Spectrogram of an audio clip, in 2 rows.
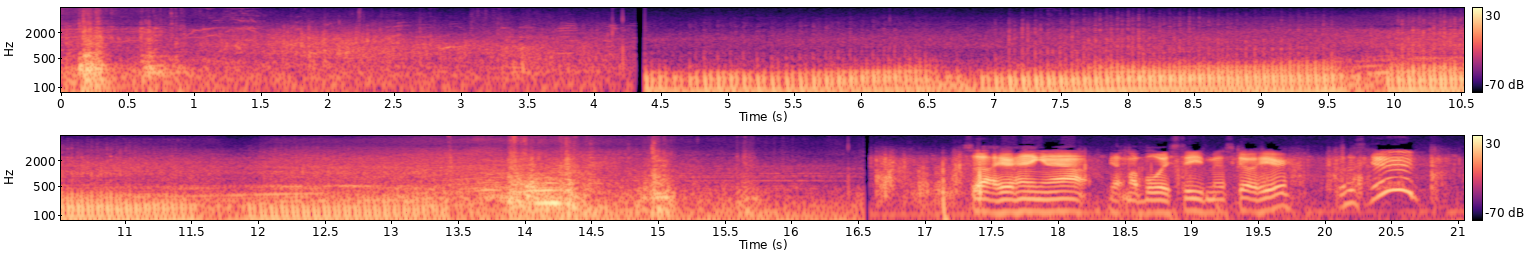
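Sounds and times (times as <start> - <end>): engine rattling burst: 4.4 - 16.6
car engine running: 11.2 - 16.6.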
